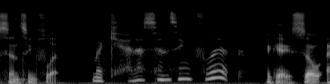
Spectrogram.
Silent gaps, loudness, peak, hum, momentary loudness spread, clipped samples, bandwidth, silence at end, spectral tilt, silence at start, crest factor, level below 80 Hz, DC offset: none; -36 LUFS; -16 dBFS; none; 11 LU; under 0.1%; 13.5 kHz; 0 s; -5 dB/octave; 0 s; 20 dB; -48 dBFS; under 0.1%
